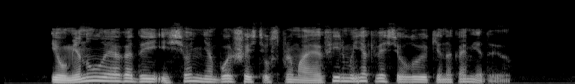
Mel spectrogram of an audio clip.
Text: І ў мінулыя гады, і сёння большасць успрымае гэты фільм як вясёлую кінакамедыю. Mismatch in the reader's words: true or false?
true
